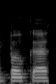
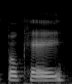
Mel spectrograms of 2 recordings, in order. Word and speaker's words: bokeh: word some people say boka some people say bokeh apparently is a Japanese word and it is bokeh but hey that's what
